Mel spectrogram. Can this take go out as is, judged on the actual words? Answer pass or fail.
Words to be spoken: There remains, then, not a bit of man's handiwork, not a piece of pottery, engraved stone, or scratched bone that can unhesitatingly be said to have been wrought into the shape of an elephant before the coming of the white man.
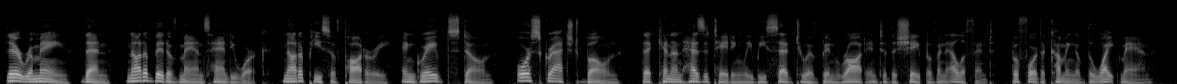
fail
